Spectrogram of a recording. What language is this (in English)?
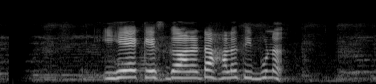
Sinhala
